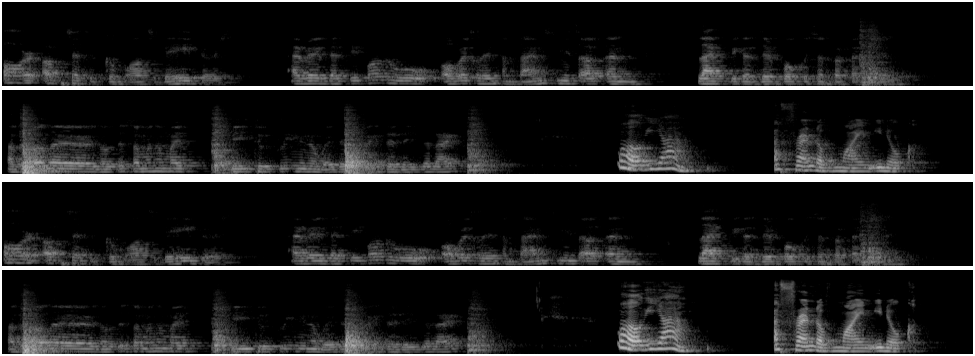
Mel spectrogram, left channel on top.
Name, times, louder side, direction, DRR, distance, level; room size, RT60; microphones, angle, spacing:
voice 1, 0.0-2.3 2.9-6.3 7.0-9.0 9.8-11.5 11.9-14.3, left 1 dB, 80° left, 1 dB, 1.3 m, -39 dB
sound 1, 8.6-9.0 9.9-10.4 11.8-12.2 13.1-13.6 14.4-14.7, equal, 45° left, 2.5 m, -31 dB
voice 2, 15.9-16.6 17.4-18.8, right 5 dB, 45° right, 10 dB, 0.4 m, -26 dB
12.5 x 6.9 x 2.8 m, 0.74 s
head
